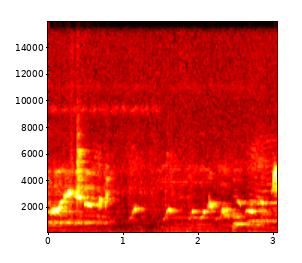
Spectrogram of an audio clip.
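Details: White-rumped shama of the Medan type singing in the afternoon: quick short whistled notes and slurs over a hissy, humming background.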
